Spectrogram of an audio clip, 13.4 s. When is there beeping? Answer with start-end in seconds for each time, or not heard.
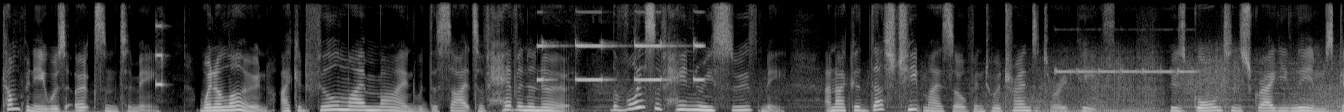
0.5-1.6, 5.3-7.0, 10.5-11.9.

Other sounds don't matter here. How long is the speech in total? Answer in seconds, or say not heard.
13 s.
